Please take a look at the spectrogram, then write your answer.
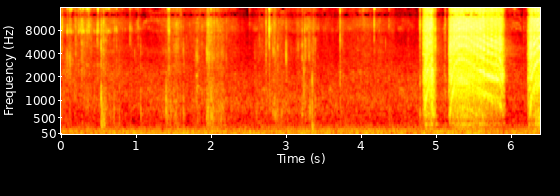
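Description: A power drill drives 3-inch deck screws into 2x10 boards, with quiet handling and shuffling at first, then short whirring bursts and one sustained loud run near the end.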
